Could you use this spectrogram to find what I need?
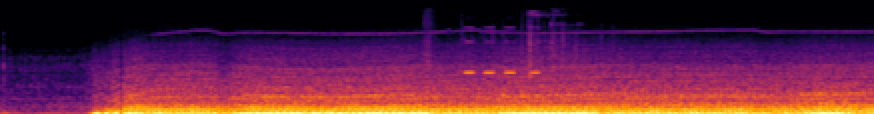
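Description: A truck engine starts and rumbles loudly.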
